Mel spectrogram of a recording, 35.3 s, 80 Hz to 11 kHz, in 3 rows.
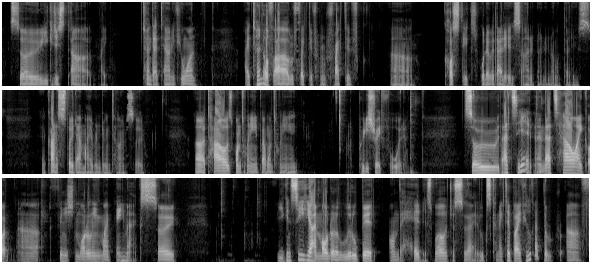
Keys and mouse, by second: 26.6 middle drag, 29.4 middle click, 29.7 click.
